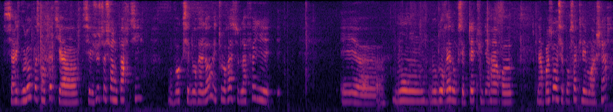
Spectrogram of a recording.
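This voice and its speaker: A woman's voice: on the high side, moderate pace, a little mellow, far from the mic, slight background noise. A woman chatting casually as she shows craft supplies, hesitating often with fillers. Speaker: crafting YouTuber. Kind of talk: casual show-and-tell haul.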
